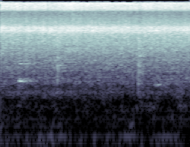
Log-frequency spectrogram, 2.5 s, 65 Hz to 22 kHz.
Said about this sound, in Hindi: 3 चम्मच दही डाल के फिर इसको हल्का सा चम्मच हिला लेते हैं।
